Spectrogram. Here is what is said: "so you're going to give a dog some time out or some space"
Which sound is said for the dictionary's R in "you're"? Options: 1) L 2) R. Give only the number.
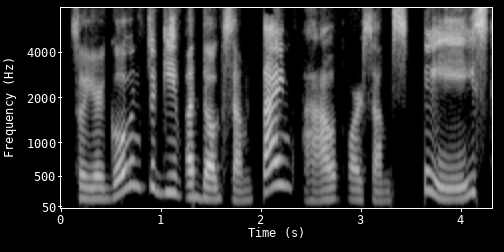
2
